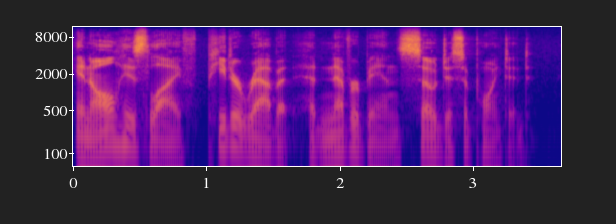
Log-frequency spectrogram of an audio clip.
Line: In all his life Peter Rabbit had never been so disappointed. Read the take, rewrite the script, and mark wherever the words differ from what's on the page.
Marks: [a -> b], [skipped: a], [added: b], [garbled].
In all his life Peter Rabbit had never been so disappointed.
